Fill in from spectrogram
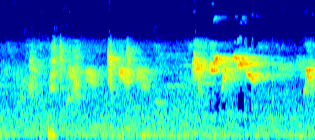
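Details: Red-whiskered bulbul uttering short warbled notes, then a louder, sustained chattering whistle toward the end, with faint low taps in the background.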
